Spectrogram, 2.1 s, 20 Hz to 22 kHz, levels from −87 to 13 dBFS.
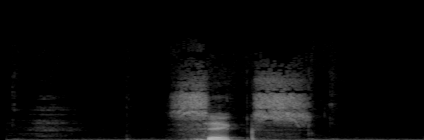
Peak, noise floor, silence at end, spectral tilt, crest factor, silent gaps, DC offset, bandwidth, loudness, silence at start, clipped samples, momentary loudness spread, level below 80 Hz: -8 dBFS; -65 dBFS; 0.55 s; -4.5 dB/octave; 24 dB; none; under 0.1%; 12.5 kHz; -29 LUFS; 0.85 s; under 0.1%; 24 LU; -64 dBFS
